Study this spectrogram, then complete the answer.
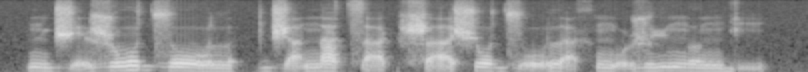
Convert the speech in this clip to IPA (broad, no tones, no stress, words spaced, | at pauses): nd͡ʒḛʐo d͡zol | d͡ʒa̰nat͡sa̰k ʂa̰ ʃod͡zo̰ la̰xŋo̰ʐy ŋɤŋɡḭ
